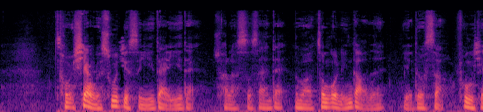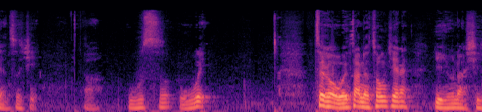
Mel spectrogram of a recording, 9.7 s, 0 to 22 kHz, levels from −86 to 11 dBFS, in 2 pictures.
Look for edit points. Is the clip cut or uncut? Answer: cut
